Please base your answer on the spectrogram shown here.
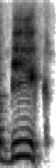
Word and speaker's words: beak: इट्स अ बीक. बीक यानी चोंच. BEAK. जहां पे भी आपका EA साउंड, EA लेटर साथ में आए, सभी को ए की तरह नहीं प्रोनाउंस करना.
